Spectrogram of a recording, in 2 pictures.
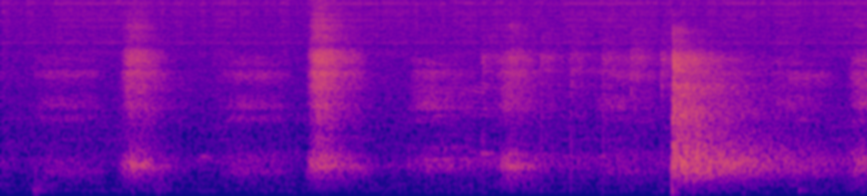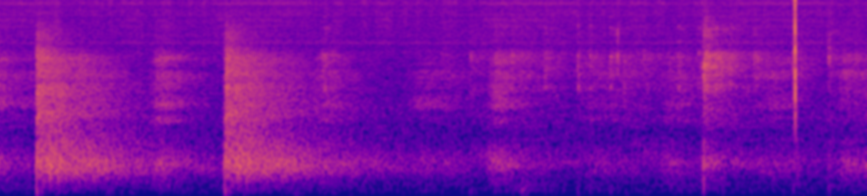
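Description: A person breathing hard close to the microphone, with softer breaths early on and three loud, sudden exhales in the middle.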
